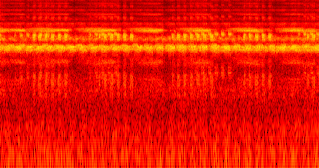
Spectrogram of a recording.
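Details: Many insects chorusing in a Japanese garden toward dawn in autumn: shrill continuous trills high in pitch, interwoven with quick pulsed chirps repeating roughly four times a second.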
